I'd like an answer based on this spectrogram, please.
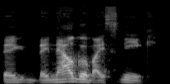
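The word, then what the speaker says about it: Snyk: their site that they they now go by sneak like which i don't i i i it's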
